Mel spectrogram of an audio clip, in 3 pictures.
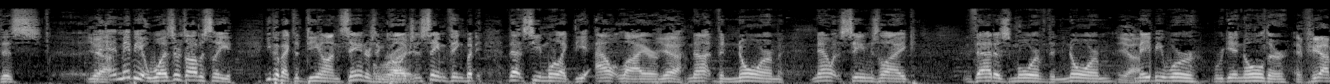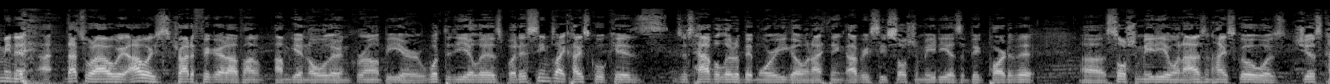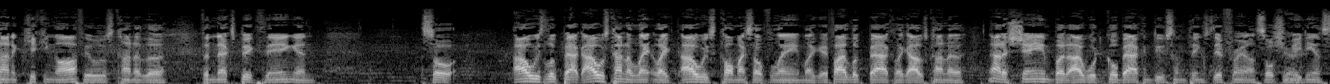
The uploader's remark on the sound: LIVE from Hollywood Casino!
